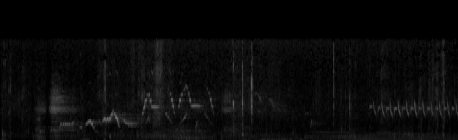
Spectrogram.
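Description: Several birds sing and chirp in quick, warbling trills in the wooded outskirts of a Yukon subdivision near Whitehorse, over a rustling outdoor background, with occasional soft clopping sounds; the calls are fairly clear.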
